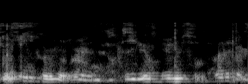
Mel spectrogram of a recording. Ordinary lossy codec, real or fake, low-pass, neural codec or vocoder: MP3, 32 kbps; fake; 7.2 kHz; codec, 16 kHz, 4 kbps, X-Codec, HuBERT features, trained on LibriSpeech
